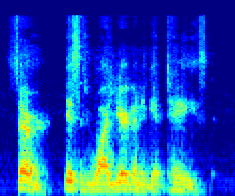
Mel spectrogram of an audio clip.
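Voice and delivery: ordinary talk

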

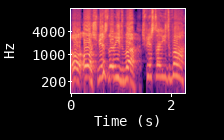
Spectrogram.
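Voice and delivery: high, loud mock excitement.

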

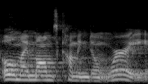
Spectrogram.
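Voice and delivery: ordinary talk

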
